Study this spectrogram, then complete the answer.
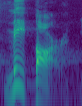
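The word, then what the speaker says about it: Meedbar (מדבר): By inserting different vowels into this Hebrew word, we pronounce desert as Meedbar. You can spell it then, M-E-E-D-B-A-R, Meedbar, Hebrew word for desert. And speaking is Medaber, M-E-D-A-B-E-R.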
